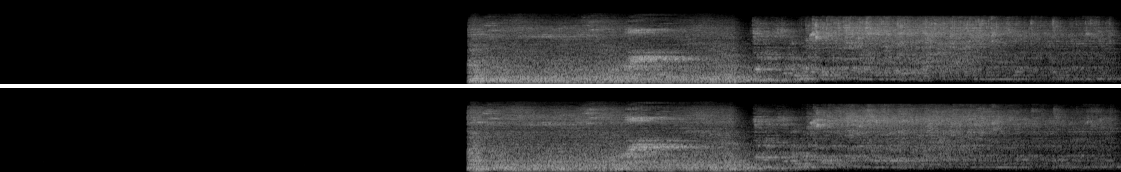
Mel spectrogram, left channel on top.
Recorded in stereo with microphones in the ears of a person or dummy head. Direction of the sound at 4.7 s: 70° right (ahead or behind).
